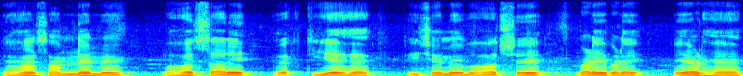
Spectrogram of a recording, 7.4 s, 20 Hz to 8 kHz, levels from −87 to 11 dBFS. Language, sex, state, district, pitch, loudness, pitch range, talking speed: Hindi, male, Jharkhand, Ranchi, 100 Hz, -16 LUFS, 100-105 Hz, 115 wpm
